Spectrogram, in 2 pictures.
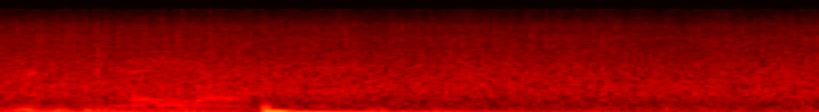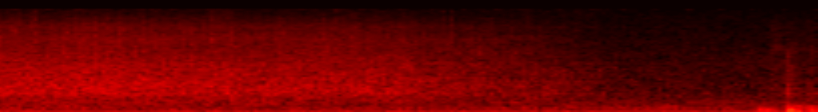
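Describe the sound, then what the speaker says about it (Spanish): Steady rain falling in a Minecraft game, a soft even hiss throughout with one brief thump early on, faint and alone without talk. "Está lloviendo."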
